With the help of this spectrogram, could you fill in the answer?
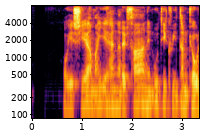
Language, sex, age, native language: Icelandic, male, 30-39, Icelandic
